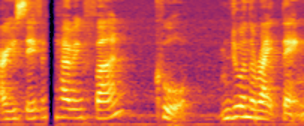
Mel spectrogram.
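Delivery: plain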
